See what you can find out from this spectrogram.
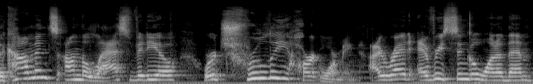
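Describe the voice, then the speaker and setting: Animated, fairly high-pitched woman's voice with ordinary pitch variation, audible room echo and music in the background. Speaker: history video creator. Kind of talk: casual video outro. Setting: home room. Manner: loud.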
